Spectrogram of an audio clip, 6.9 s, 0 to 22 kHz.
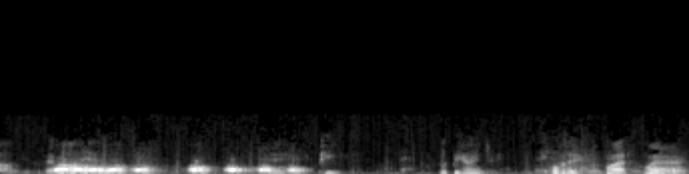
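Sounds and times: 
speech: 0:00.5 - 0:00.8, 0:03.3 - 0:03.6, 0:04.4 - 0:06.8
Malamute sled dog barking and yipping: 0:00.5 - 0:03.2.

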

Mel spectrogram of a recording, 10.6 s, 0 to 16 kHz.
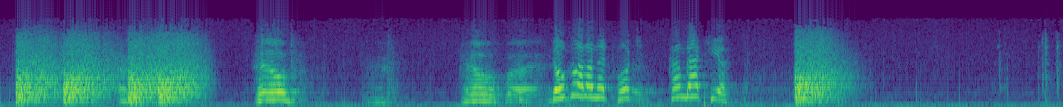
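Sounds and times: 
gunshots in a radio drama: 0:00.1 - 0:02.2, 0:07.9 - 0:08.7
speech: 0:05.6 - 0:07.4.

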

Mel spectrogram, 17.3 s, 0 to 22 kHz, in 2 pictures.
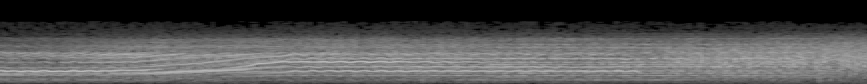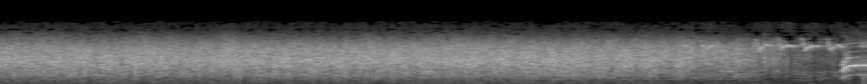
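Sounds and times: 
car engine driving off into the woods: 0:00.0 - 0:16.6.

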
